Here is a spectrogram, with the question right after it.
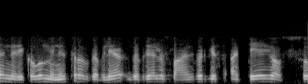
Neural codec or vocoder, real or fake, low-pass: none; real; 7.2 kHz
